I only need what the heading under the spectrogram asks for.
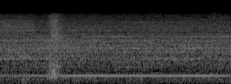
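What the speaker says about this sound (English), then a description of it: "And there's Rick vacuuming." A vacuum cleaner runs steadily at a moderate distance with a constant whining drone and one brief louder surge near the start, heard during home carpentry while wood courses are being laid.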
